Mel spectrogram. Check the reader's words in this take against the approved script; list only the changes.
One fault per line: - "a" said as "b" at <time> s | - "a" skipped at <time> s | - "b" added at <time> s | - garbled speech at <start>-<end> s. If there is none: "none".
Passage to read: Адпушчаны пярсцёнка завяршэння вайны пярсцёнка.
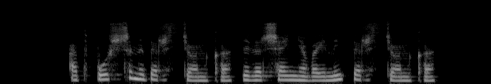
none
